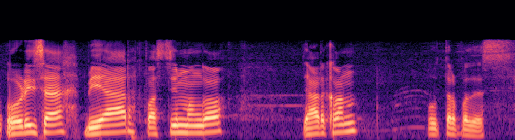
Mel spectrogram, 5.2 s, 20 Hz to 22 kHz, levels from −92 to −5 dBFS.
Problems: none marked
